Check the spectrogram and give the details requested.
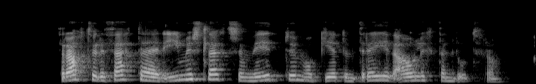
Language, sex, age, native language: Icelandic, female, 40-49, Icelandic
